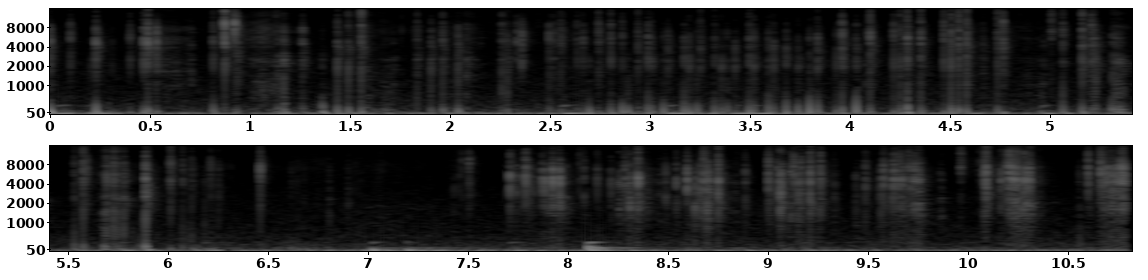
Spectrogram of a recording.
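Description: A solid, hand-sized white bar of Irish Spring soap, held in the hands with one end partly hidden, is scratched and tapped with long white acrylic nails. Dense, crackly scratches and quick, dry clicking taps run throughout, with bright, crinkly edges and soft low thumps. The brief taps cut off almost instantly with no ring.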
